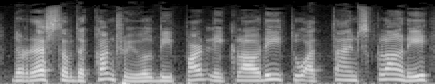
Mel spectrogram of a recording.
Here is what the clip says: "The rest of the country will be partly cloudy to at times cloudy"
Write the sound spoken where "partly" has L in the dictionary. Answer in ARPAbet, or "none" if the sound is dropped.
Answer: L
